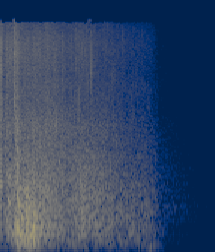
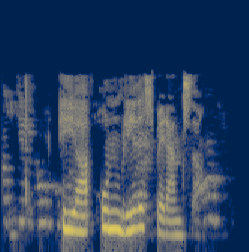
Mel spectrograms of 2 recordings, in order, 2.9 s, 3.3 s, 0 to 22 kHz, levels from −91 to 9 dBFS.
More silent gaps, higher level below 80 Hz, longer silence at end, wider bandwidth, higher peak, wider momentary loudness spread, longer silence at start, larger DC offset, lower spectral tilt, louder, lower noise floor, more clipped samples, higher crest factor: neither; about the same, -54 dBFS vs -56 dBFS; first, 0.85 s vs 0.45 s; first, 16.5 kHz vs 7.8 kHz; second, -12 dBFS vs -2 dBFS; about the same, 22 LU vs 21 LU; about the same, 0 s vs 0.05 s; neither; about the same, -3.5 dB/octave vs -3 dB/octave; second, -30 LUFS vs -13 LUFS; first, -79 dBFS vs -40 dBFS; neither; first, 20 dB vs 12 dB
